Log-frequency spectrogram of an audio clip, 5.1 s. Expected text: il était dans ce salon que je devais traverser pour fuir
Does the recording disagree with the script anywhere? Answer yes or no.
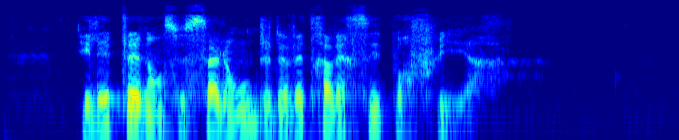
yes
